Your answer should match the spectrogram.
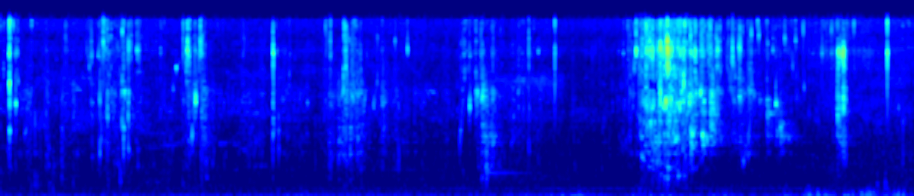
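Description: Malta oranges rubbed clean by hand in a tub of water in a village setting, giving soft sloshing, dripping and trickling that swells louder near the end, close by with a faint steady hum beneath.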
